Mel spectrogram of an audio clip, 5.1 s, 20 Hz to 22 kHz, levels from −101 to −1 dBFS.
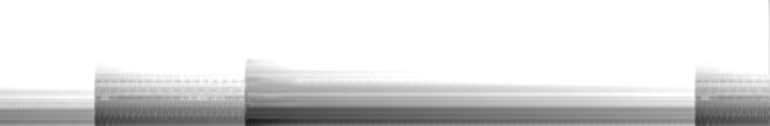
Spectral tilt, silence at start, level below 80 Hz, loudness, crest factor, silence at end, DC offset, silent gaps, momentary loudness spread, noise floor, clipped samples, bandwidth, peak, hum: -15.5 dB/octave; 0 s; -52 dBFS; -29 LUFS; 22 dB; 0 s; under 0.1%; none; 23 LU; -55 dBFS; under 0.1%; 1.7 kHz; -8 dBFS; none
